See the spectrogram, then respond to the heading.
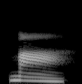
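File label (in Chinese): "马", Chinese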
